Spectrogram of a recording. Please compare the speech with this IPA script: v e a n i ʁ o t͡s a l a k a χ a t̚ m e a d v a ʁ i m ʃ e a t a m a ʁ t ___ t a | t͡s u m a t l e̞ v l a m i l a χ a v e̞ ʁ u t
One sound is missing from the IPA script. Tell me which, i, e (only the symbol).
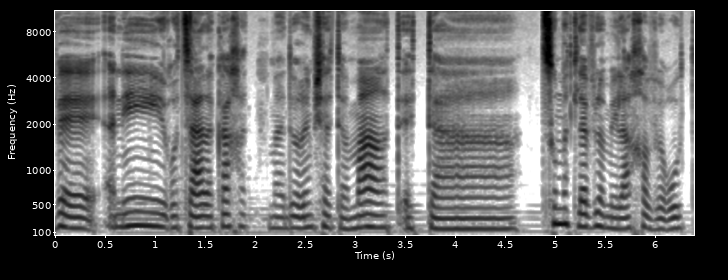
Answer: e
